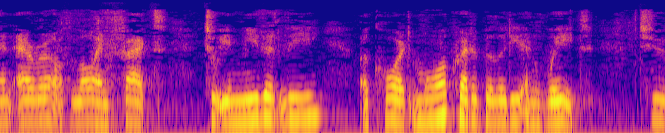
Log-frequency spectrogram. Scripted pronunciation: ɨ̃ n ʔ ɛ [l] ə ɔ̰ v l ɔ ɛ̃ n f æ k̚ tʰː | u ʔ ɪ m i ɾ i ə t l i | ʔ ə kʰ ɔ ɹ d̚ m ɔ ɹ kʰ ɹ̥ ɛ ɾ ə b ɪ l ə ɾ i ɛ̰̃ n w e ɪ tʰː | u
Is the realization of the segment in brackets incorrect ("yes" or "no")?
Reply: yes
